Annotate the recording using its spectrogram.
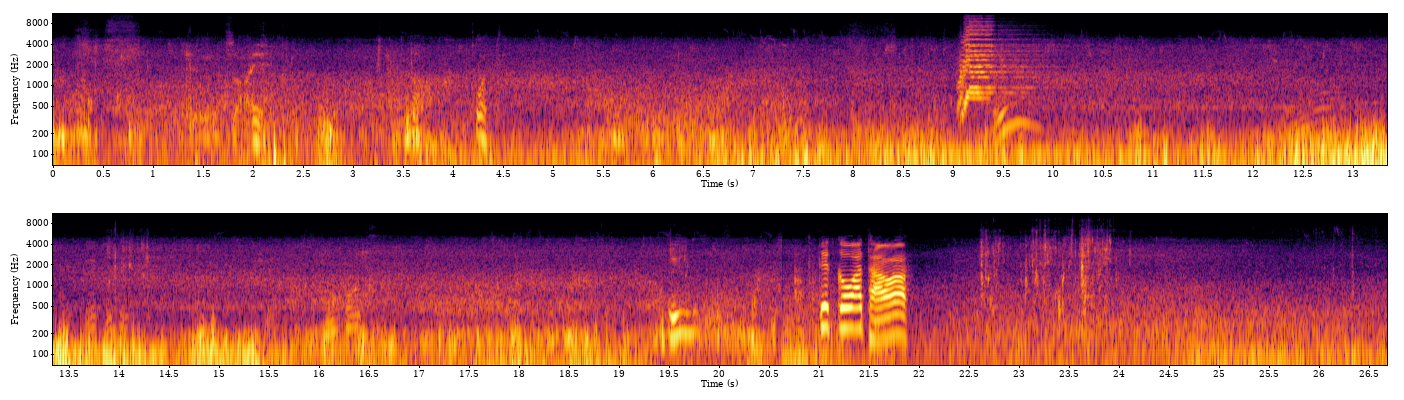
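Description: A shallow river flows and ripples over stones.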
